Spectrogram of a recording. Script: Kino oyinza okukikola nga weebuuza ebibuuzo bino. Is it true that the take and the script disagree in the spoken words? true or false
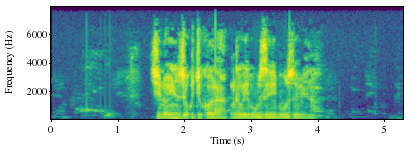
false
